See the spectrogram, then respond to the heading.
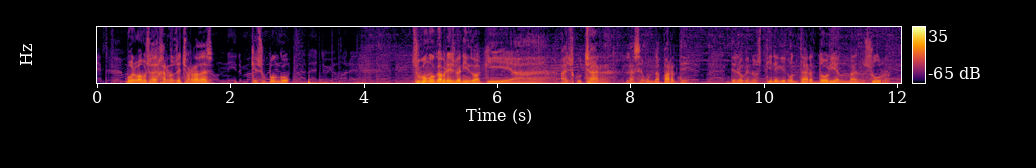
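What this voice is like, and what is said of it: Hoarse, much deeper voice. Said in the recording (Spanish): “¡Ay, qué voz tengo, eh! ... hoy la voz me pasa factura ... parece que tengo voz de hombre ... Tengo así como una voz mucho más grave”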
